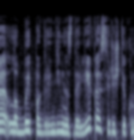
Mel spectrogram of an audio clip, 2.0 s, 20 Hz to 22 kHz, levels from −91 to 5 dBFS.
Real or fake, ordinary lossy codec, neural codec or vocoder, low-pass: real; MP3, 64 kbps; none; 14.4 kHz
